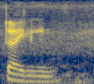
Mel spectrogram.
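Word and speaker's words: ptyalin: spinning start from P but P is silent so we pronounce it as tiling now this enzyme is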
